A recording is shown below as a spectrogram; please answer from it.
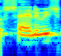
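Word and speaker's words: sandwich: एस है सी है तो डी हमारा इसको सैंडविच पढ़ते हैं सैंडविच डी हमारा साइलेंट है यहां पे क्वेश्चन नंबर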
